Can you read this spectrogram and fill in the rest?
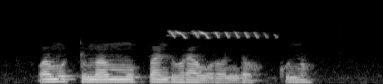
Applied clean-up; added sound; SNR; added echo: none; Bird vocalization, bird call, bird song; 7 dB; none.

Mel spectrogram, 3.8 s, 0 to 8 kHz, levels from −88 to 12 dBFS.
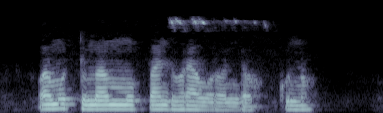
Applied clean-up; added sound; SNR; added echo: neural mask model Resemble Enhance denoiser.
